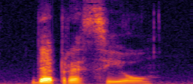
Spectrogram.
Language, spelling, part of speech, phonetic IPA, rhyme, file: Hungarian, depresszió, noun, [ˈdɛprɛsːijoː], -joː, Hu-depresszió.ogg
- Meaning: depression (state of mind producing serious long-term lowering of enjoyment)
